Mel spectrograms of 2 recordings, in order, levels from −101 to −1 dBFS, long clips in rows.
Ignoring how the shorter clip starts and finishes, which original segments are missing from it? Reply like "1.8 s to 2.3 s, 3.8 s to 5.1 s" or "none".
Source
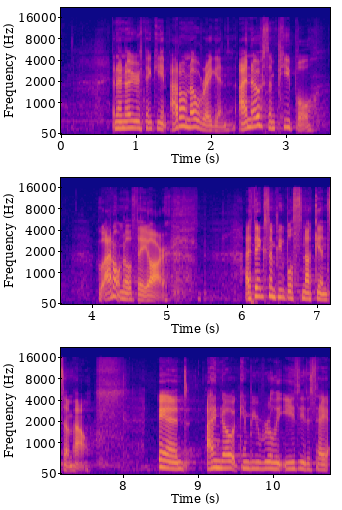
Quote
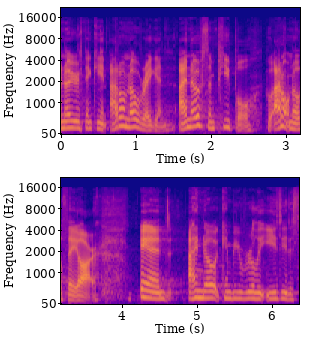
3.5 s to 4.0 s, 5.5 s to 8.4 s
